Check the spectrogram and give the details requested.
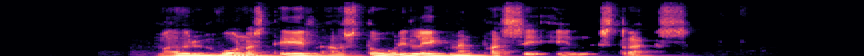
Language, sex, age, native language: Icelandic, male, 30-39, Icelandic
